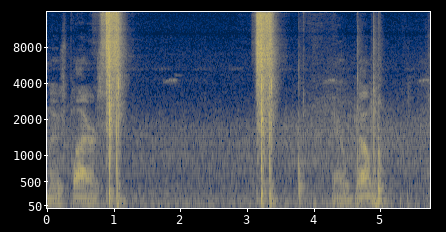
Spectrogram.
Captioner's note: nailer operating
